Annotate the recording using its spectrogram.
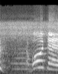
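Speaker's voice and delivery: high urgent shout. Acted. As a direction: shout back over the noise. Shouting over noise.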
